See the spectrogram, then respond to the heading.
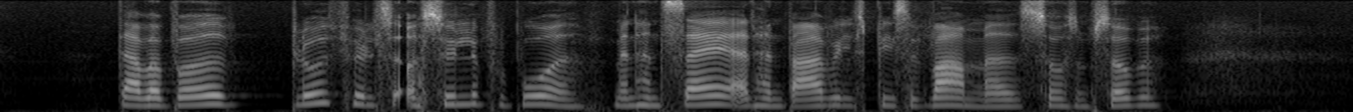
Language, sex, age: Danish, female, 29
